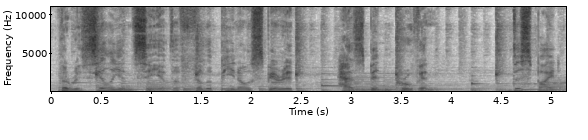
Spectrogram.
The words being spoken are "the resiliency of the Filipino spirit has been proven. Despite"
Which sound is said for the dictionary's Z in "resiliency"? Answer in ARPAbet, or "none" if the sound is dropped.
Z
